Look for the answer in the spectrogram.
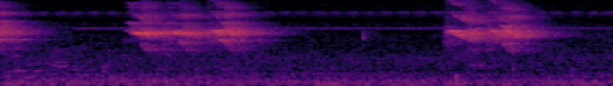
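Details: Budgerigars chirping: two bursts of bright, high, scratchy warbling chatter about two seconds apart, with quiet pauses and a steady low background hum.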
